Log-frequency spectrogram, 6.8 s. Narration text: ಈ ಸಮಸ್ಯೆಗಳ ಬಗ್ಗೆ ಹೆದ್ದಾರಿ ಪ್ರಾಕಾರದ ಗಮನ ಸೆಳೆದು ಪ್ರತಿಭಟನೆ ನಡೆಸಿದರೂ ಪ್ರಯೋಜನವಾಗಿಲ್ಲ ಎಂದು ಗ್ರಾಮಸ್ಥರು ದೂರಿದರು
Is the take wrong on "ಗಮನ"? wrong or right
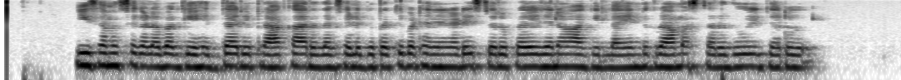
wrong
